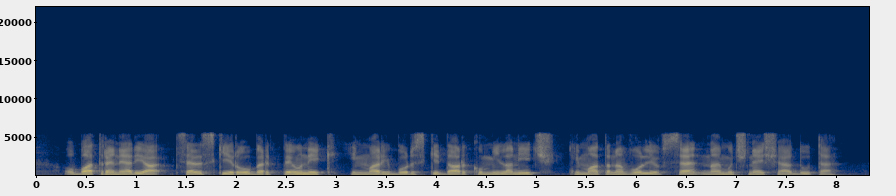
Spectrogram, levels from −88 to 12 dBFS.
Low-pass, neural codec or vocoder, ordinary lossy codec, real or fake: 5.4 kHz; codec, 24 kHz, 6 kbps, HILCodec; none; fake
